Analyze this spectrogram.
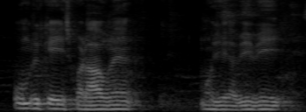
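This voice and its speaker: The speaker is a man. His tone is dark and mellow. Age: 60s. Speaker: vlogger. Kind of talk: motivational vlog talk. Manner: formal.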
